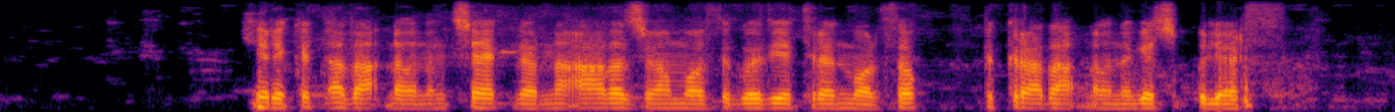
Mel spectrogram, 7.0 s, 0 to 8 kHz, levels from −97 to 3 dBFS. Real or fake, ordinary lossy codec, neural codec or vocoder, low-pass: real; Opus, 16 kbps; none; 7.2 kHz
